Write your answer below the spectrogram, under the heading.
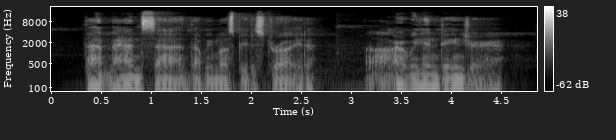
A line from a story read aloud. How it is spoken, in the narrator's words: He was pale and his voice was very shaky when he said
